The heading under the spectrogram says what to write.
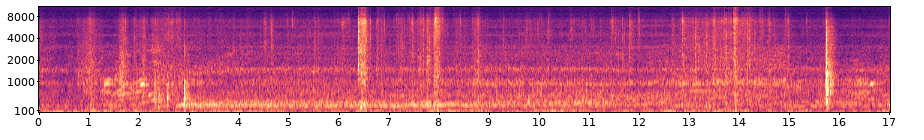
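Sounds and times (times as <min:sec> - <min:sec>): steady low hum: 0:00.0 - 0:17.0
metal parts clicking and clinking: 0:06.5 - 0:15.1.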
